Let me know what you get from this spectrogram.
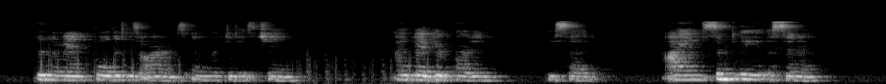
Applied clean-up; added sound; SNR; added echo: neural separator model SepFormer DNS4.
